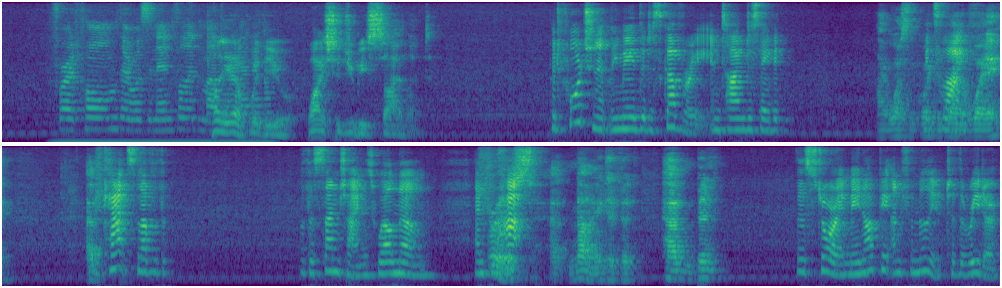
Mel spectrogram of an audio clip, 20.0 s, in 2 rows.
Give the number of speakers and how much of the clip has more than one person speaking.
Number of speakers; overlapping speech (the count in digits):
4, about 16%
